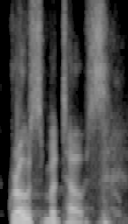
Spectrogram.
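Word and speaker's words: Gross-Matos: uh what do you call him he goes gross Matos gross Matos awesome youor gross Matos that's sounds like a pronunciation that I would have as we go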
